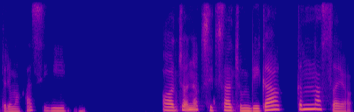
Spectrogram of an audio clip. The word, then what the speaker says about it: 끝났어요: 저녁 식사 준비가 끝났어요. Nah, ini tadi bacanya 끝났어요. Tiet yang ini kalau di depannya ada nian, dia juga dibaca jadi nian. Jadi bukan 끝났어요 tapi 끝났어요.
